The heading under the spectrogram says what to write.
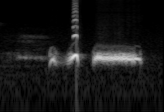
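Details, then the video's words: Decoy spotted dove in a tree, set to lure wild doves: faint soft cooing, a quick upward note, then a single long level mellow coo. "cu gáy mồi cây thúc gù"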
